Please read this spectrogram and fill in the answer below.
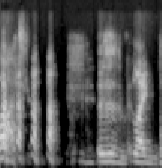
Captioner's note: laughing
